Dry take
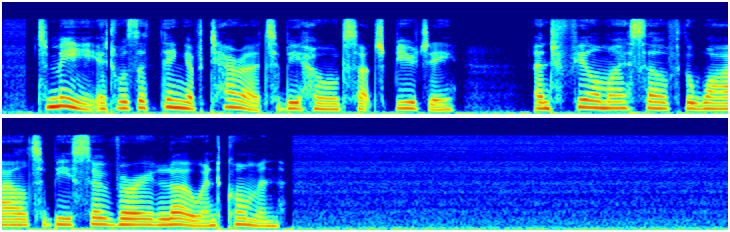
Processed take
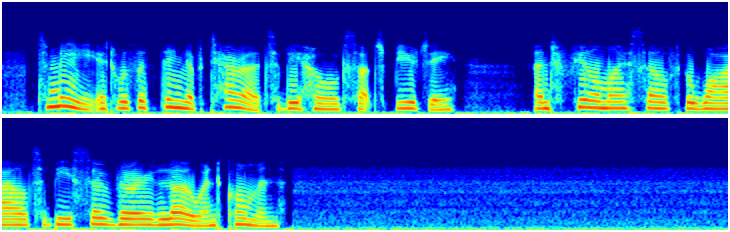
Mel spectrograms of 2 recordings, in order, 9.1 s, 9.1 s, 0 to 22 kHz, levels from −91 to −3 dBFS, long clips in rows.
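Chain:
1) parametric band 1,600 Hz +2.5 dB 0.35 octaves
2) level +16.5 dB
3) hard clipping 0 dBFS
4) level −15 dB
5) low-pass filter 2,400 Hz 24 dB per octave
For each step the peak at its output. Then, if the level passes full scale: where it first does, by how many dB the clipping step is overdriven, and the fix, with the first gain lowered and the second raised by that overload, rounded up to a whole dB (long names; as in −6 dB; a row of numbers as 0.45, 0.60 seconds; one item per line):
−10.0, +6.5, 0.0, −15.0, −14.0 dBFS
step 2, 6.5 dB
step 2 +9.5 dB, step 4 −8 dB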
